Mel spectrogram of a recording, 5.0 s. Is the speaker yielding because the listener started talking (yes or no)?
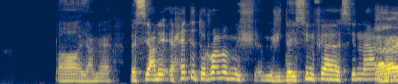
yes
